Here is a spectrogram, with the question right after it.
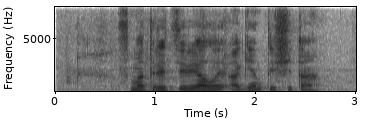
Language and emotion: Russian, neutral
